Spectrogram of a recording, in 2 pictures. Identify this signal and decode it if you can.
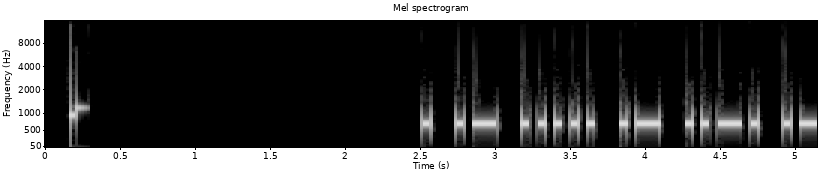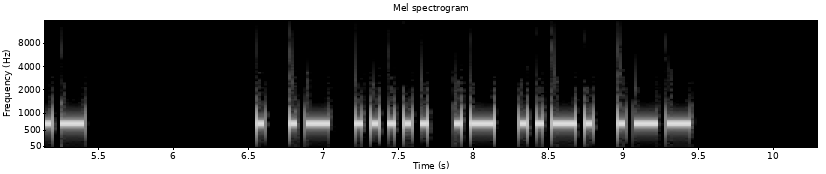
Morse code, heard as a keyed tone, about 22 wpm, 700 Hz. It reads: EA5AFW EA5AFW
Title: DXCC-100 Call Signs - 6 Characters - Repeated 2x - 22wpm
